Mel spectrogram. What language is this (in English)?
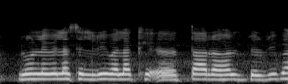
Bhojpuri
